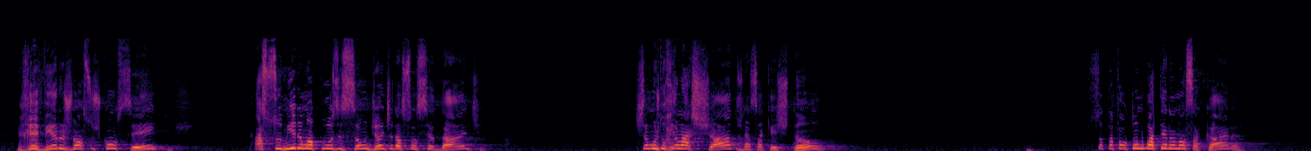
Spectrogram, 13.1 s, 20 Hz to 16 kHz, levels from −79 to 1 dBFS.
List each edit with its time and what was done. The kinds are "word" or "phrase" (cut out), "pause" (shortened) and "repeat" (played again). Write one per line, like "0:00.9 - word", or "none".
0:06.6 - word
